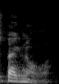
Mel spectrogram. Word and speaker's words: Spagnuolo: Yes, Steve Spagnuolo.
